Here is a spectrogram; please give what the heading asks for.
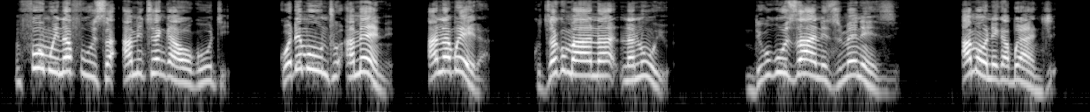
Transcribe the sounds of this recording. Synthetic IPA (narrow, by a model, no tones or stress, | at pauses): ɱ̩fumuinafusaʔamitʰɛŋɡawɔk̬uːtḭ | kɔɗimuntʰuʔamɛnɛ̰ | anaɓwɛɾa̰ | kud͡zak̬umanananuːjɔ | ndikukuːzanizimɛnɛzi | amaɔnɛkaɓwaːnd͡ʒi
